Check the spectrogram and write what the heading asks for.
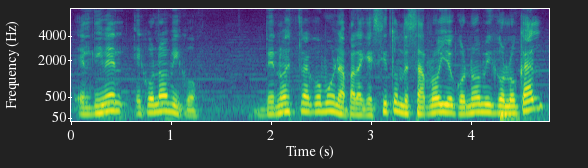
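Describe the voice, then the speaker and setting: A man's voice: fairly high pitch, animated, fast talker, dark tone, soft background music. A Chilean man co-hosting a podcast, explaining his views in casual discussion and laying out points one by one. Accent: Chilean Spanish. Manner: explanatory, lists points steadily. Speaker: podcast co-host.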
